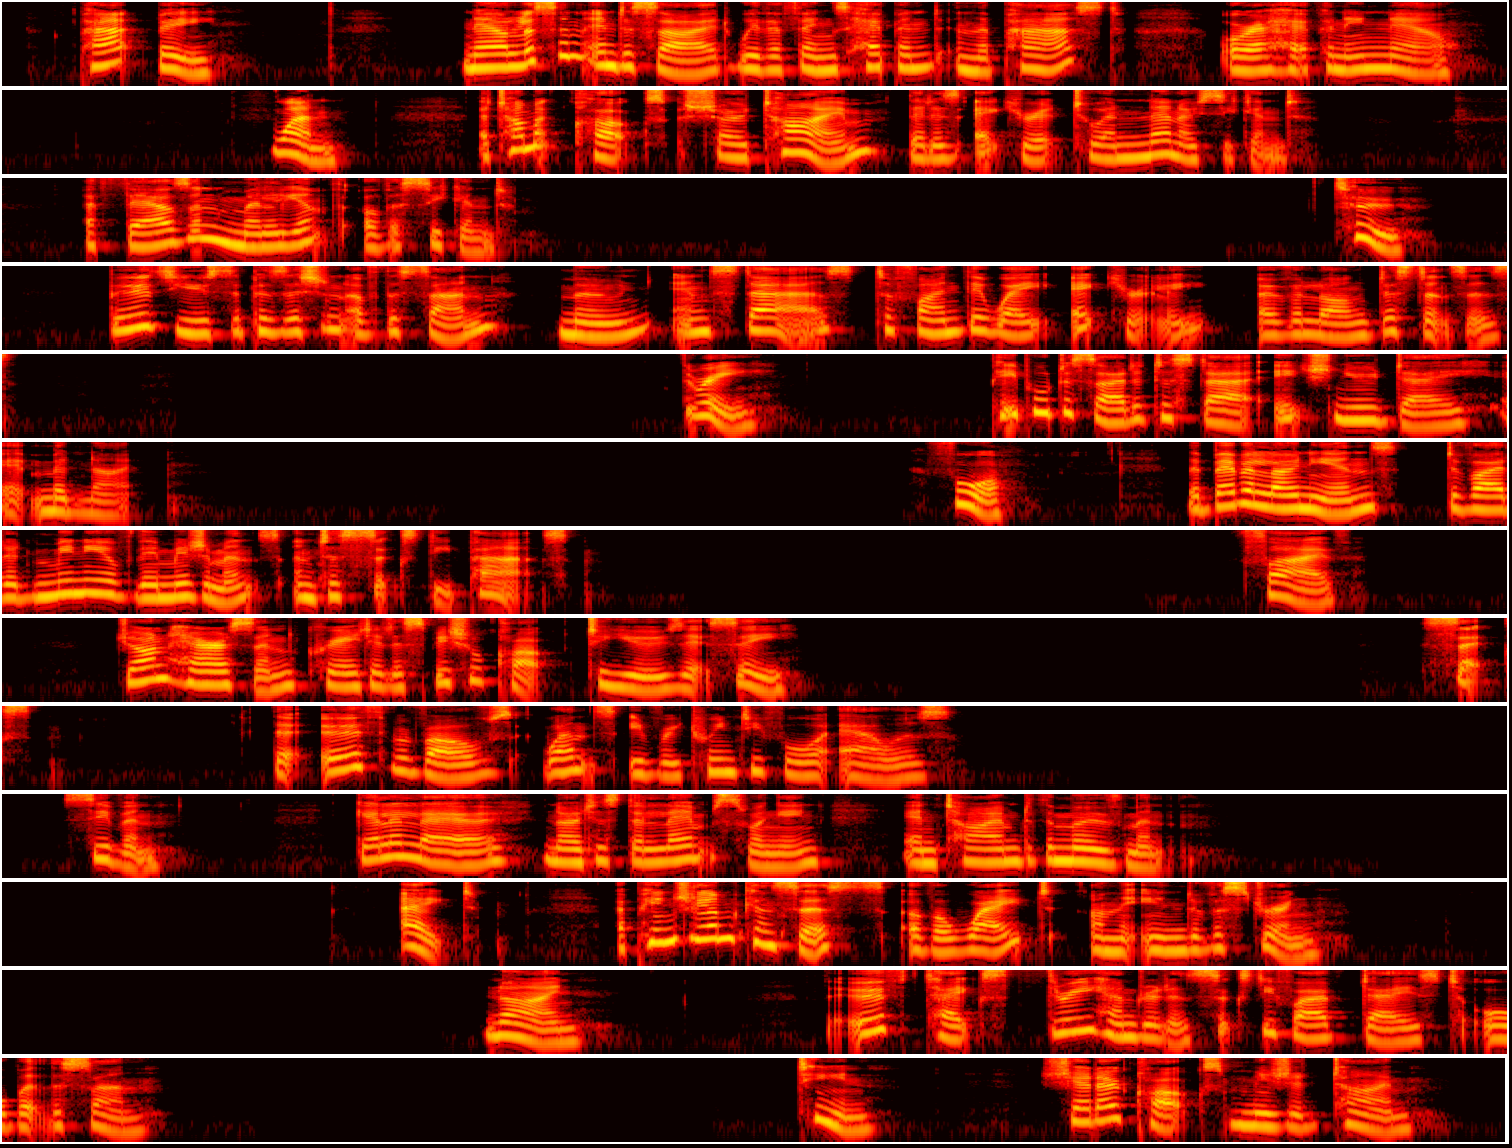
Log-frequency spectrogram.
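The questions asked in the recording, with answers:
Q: Atomic clocks show time that is accurate to a nanosecond.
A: now

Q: Birds use the position of the sun, moon, and stars to find their way accurately over long distances.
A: now

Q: People decided to start each new day at midnight.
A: past

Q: The Babylonians divided many of their measurements into 60 parts.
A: past

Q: John Harrison created a special clock to use at sea.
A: past

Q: The Earth revolves once every 24 hours.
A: now

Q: Galileo noticed a lamp swinging and timed the movement.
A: past

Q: A pendulum consists of a weight on the end of a string.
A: now

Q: The Earth takes 365 days to orbit the Sun.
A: now

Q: Shadow clocks measured time.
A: past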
